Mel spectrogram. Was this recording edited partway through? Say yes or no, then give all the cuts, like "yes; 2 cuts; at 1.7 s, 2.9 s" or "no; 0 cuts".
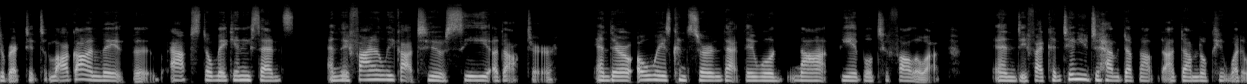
no; 0 cuts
